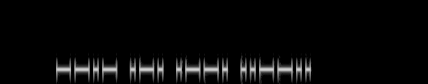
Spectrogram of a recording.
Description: Morse code, heard as a keyed tone, about 24 wpm, 700 Hz. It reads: QRP?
